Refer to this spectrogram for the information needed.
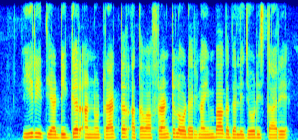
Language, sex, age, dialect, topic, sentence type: Kannada, female, 46-50, Coastal/Dakshin, agriculture, statement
